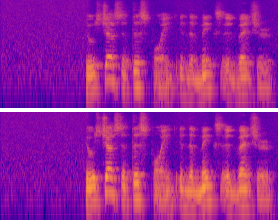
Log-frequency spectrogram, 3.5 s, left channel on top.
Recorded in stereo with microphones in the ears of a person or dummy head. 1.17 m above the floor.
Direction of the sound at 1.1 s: 40° right (ahead or behind).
